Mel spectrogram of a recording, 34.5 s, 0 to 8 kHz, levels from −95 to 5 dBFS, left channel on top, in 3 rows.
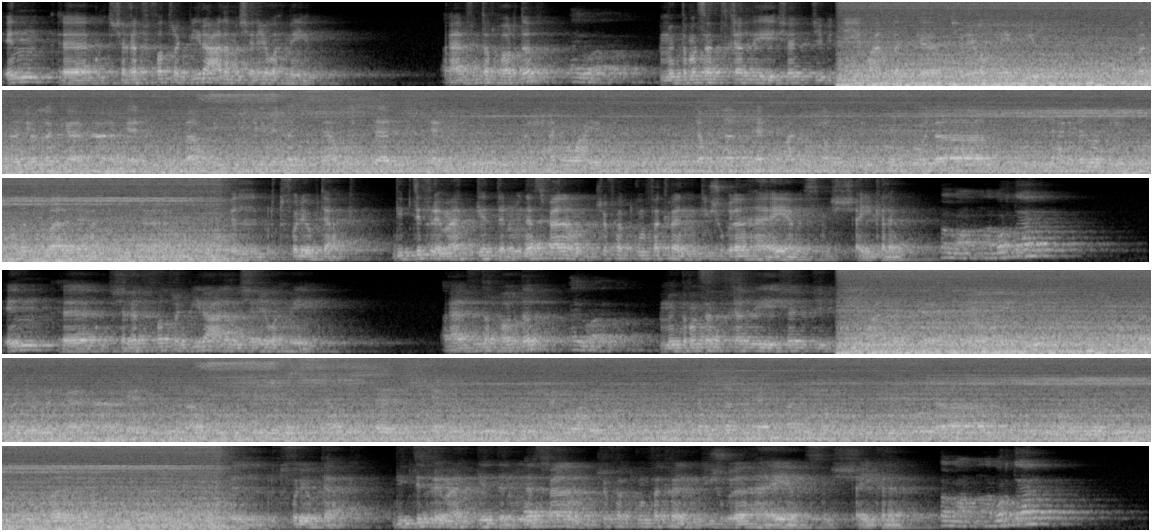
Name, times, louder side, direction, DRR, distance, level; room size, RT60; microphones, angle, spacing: voice 1, 0.0-3.1 4.5-5.3 6.6-10.4 11.3-15.4 15.8-17.7 18.4-26.4 26.9-32.0, left 1 dB, 90° left, 2 dB, 1.5 m, -25 dB
voice 2, 5.7-6.3 11.0-11.3 27.2-27.4 28.2-28.7 32.4-33.3, equal, 80° right, -3 dB, 3.3 m, -31 dB
sound 1, 8.3-25.2, equal, 10° right, 1.4 m, -21 dB
Sink (filling or washing), 10.3-18.4, right 2 dB, 40° right, 1.8 m, -35 dB
9.4 x 5.8 x 8.2 m, 1.5 s
head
